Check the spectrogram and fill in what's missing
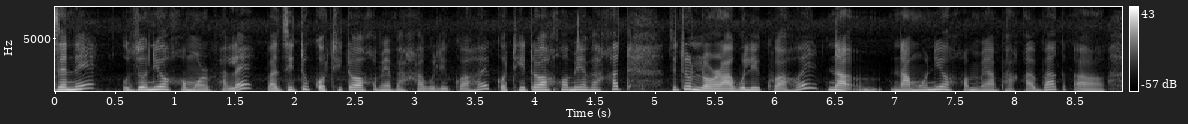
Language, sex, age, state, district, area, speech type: Assamese, female, 30-45, Assam, Dibrugarh, rural, spontaneous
